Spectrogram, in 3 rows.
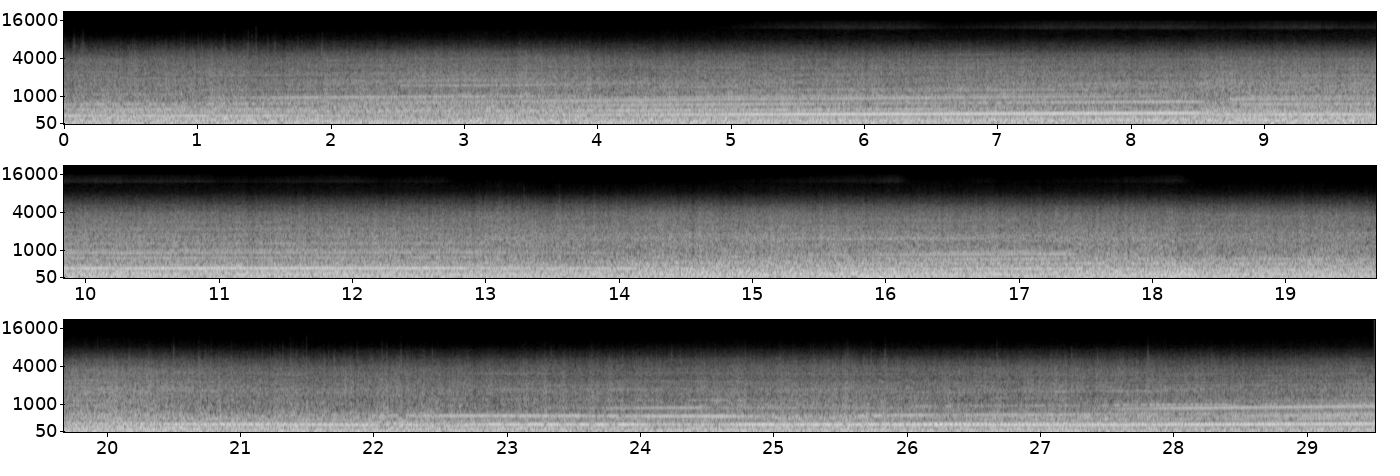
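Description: Kawasaki 1000 sport bike's inline-four engine pulling at high revs at highway speed under a heavy rush of wind. The engine note climbs slowly, drops sharply with an upshift about nine seconds in, dips again a little past twenty seconds, then climbs once more.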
